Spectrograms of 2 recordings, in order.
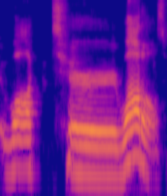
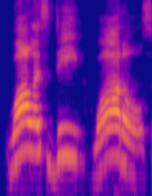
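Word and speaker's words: Wallace D. Wattles: of getting rich with wallace d walter walter waddles waddles i don't say it wrong wallace d waddles make sure you get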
